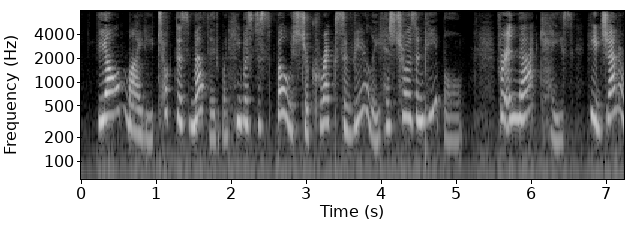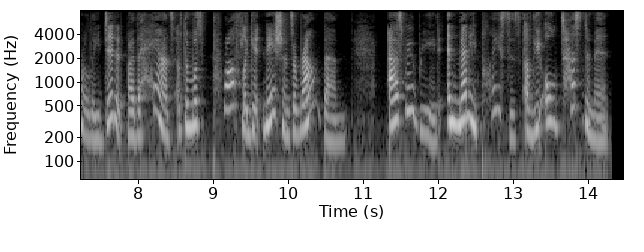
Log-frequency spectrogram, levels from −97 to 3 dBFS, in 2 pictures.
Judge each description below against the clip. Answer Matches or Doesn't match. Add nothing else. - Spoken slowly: Doesn't match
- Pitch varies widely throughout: Matches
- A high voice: Matches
